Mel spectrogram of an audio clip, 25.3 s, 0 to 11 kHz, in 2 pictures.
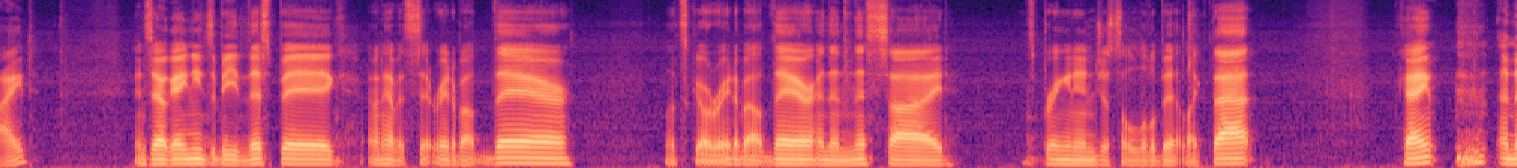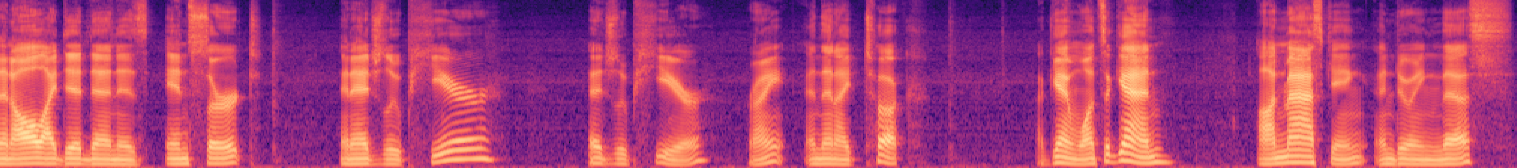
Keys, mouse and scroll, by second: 1.5-3.4 drag, 3.4-4.7 right drag, 4.7-6.6 drag, 6.6 ctrl+click, 7.7-9.3 drag, 9.3 q, 9.7 ctrl+click, 10.1 right click, 11.2 alt+right click, 12.5 ctrl+q, 13.5 ctrl+space, 14.3 ctrl+click, 15.5-16.9 ctrl+drag, 16.9-18.9 ctrl+drag, 18.9 ctrl+click, 19.8 ctrl+space, 22.7 w, 23.7-25.2 drag.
